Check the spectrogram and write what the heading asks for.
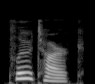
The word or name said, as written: plutarch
